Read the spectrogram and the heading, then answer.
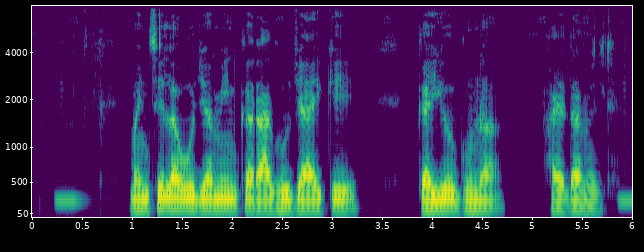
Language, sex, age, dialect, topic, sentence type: Chhattisgarhi, male, 31-35, Northern/Bhandar, banking, statement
